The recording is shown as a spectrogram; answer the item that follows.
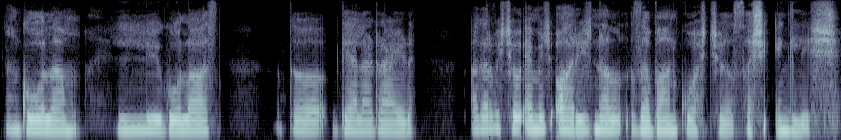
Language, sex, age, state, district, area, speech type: Kashmiri, female, 18-30, Jammu and Kashmir, Kulgam, rural, spontaneous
